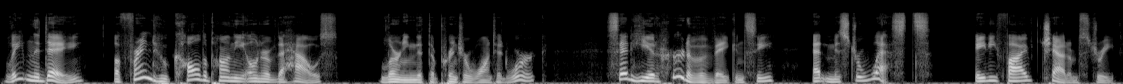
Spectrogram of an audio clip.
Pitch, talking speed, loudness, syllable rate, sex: 145 Hz, 180 wpm, -18 LUFS, 5.0 syllables/s, male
